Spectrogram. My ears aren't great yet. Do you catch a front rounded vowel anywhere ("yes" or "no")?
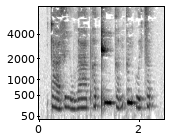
no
